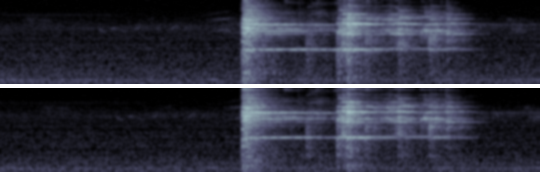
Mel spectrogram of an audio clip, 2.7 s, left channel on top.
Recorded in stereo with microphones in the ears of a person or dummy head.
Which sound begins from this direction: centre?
Breaking glass, at 1.2 s.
